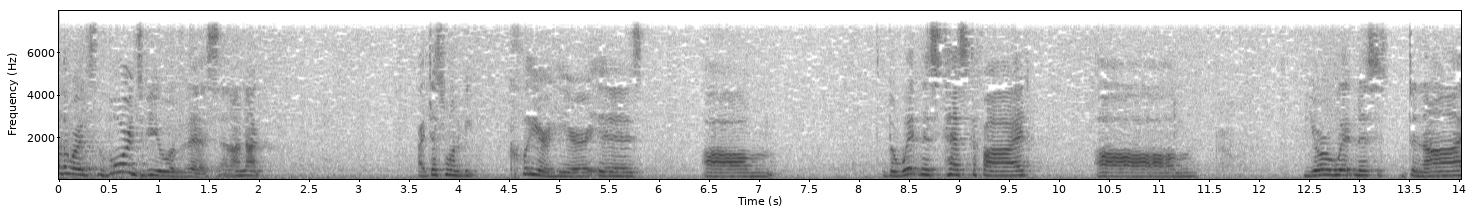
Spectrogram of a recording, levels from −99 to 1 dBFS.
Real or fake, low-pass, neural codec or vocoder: real; 7.2 kHz; none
